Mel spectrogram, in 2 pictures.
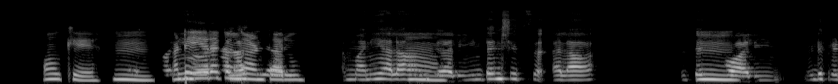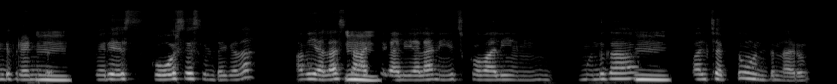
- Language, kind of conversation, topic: Telugu, podcast, సోషల్ మీడియా మీ రోజువారీ జీవితం మీద ఎలా ప్రభావం చూపింది?
- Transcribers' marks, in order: other background noise; distorted speech; in English: "మనీ ఎర్న్"; in English: "మనీ"; in English: "ఎర్న్"; in English: "ఇంటర్న్‌షిప్స్"; in English: "డిఫరెంట్ డిఫరెంట్ వేరియస్ కోర్సెస్"; in English: "స్టార్ట్"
